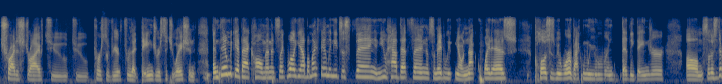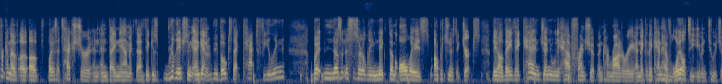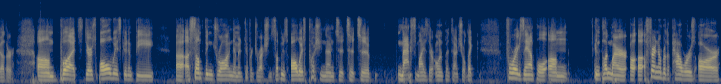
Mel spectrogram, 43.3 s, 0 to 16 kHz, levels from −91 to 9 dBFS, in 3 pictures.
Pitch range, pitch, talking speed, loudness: 135-185 Hz, 150 Hz, 205 wpm, -27 LUFS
